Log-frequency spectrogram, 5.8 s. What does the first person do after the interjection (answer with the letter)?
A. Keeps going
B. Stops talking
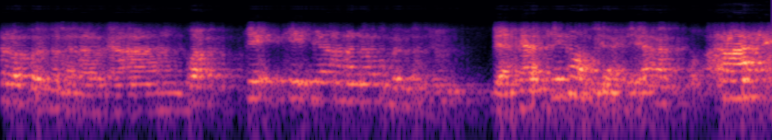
B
